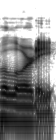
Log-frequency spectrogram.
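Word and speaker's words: Elordi: Yes, Jacob Allorty. Um, all I could think of was Adrien Brody because it basically rhymes with that and I knew that was wrong.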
